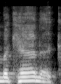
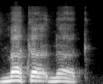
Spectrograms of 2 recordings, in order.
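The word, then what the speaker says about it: Mekaneck: That one fellow that one guy mispronounced Mecca and he called him mechanic.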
